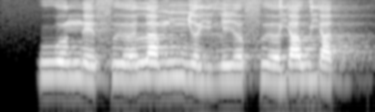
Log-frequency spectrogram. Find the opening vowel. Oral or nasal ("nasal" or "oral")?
oral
